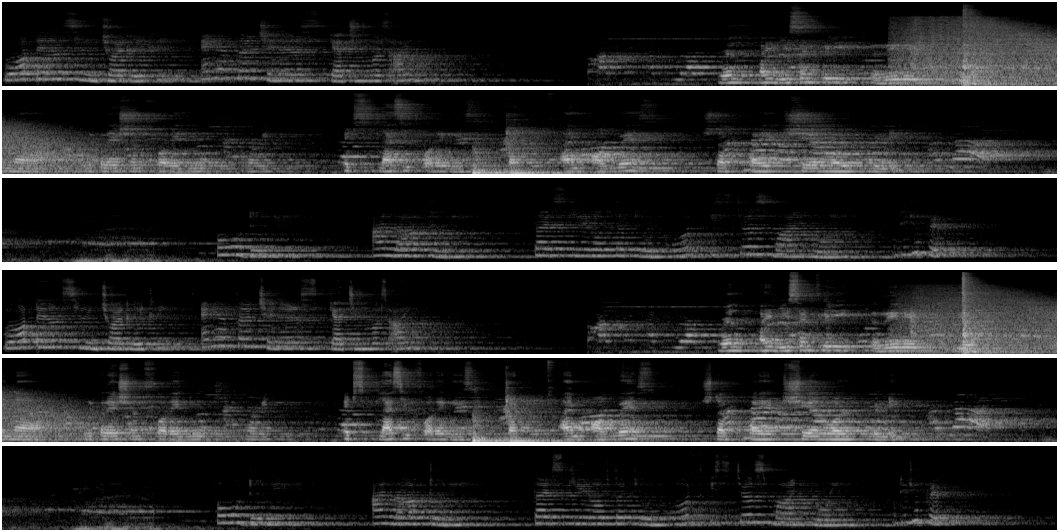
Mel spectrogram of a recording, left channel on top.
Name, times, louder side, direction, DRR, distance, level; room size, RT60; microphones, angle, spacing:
voice 1, 0.0-1.7 2.0-4.2 22.9-24.1 24.8-25.8 26.4-29.6 30.0-30.5, right 1 dB, 30° right, -1 dB, 2.2 m, -37 dB
voice 2, 5.9-13.4 13.9-17.3 17.6-21.1 21.5-21.6 21.9-22.6, right 2 dB, 65° right, 4 dB, 0.8 m, -27 dB
sound 1, 8.8-12.8, left 1 dB, 40° left, 3.7 m, -35 dB
21.0 x 14.5 x 4.5 m, 2.2 s
head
